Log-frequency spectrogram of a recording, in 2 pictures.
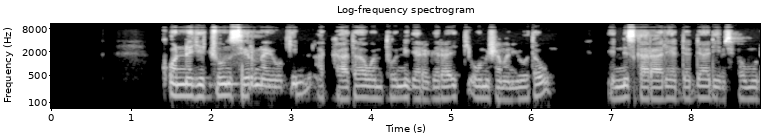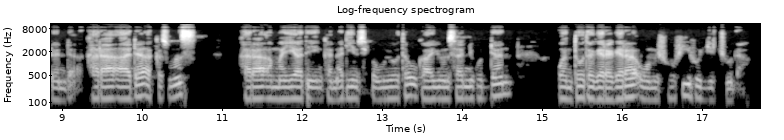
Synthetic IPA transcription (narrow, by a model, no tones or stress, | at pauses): kʼɔnːɐd͡ʒɛt͡ʃːuːnsɪɾnɐjo̞ːkiːnɐkːaːt̪aːwɐnt̪o̞ːnːɪɡɐɾɐɡɐɾaːɪt̪ːɪo̞ːmɪʃɐmɐnjo̞ːt̪ɐʔʊ | ʔɪnːɪskɐɾaːle̞ːɐd̪ːɐd̪ːaːɐd̪e̞ːmsɪ̥fɐmuːd̪ɐnd̪ɐ̰ʔɐkʰɐɾʔaːaːd̪aːɐkːɐsʊmɐs | kʰɐɾaːɐmːɐjːaːt̪ɐʔɪŋkɐnɐd̪e̞ːmsɪ̥fɐmʊjo̞ːt̪ɐʔʊkaːjːoːnsaːnːɪɡʊd̪ːaːn | wɐnt̪o̞ːt̪ɐɡɐɾɐɡɐɾaːʔo̞ːmɪʃuːfɪhɔd͡ʒːɛt͡ʃːuːᶑɐ̥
